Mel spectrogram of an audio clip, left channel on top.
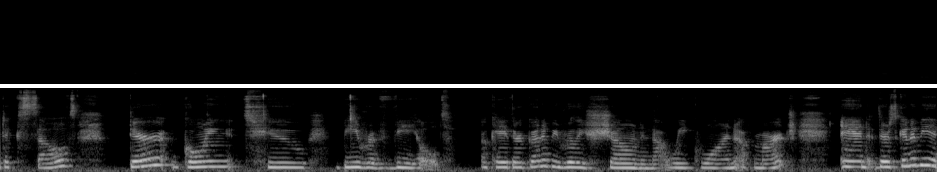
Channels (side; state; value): left; silent; 59 dB below the other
